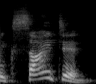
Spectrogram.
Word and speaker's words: excited: I am excited. Excited. I-nya dibaca I.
